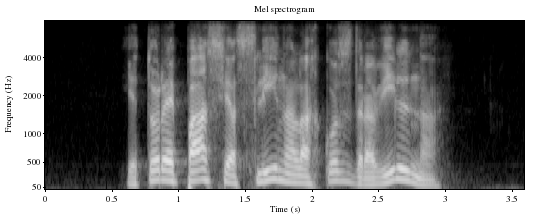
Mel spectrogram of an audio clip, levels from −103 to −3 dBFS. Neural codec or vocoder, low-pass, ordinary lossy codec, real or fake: none; 7.2 kHz; Opus, 32 kbps; real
